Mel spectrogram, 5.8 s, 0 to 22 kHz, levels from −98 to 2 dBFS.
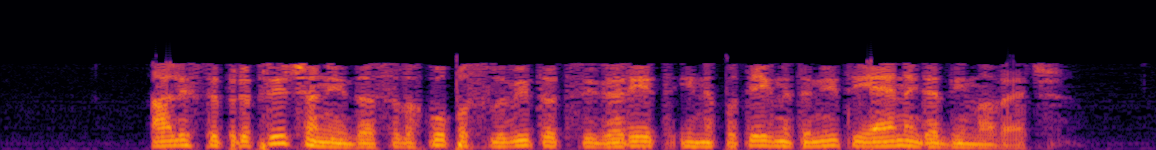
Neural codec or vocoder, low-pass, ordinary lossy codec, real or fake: vocoder, 48 kHz, 128 mel bands, Vocos; 19.8 kHz; AAC, 16 kbps; fake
